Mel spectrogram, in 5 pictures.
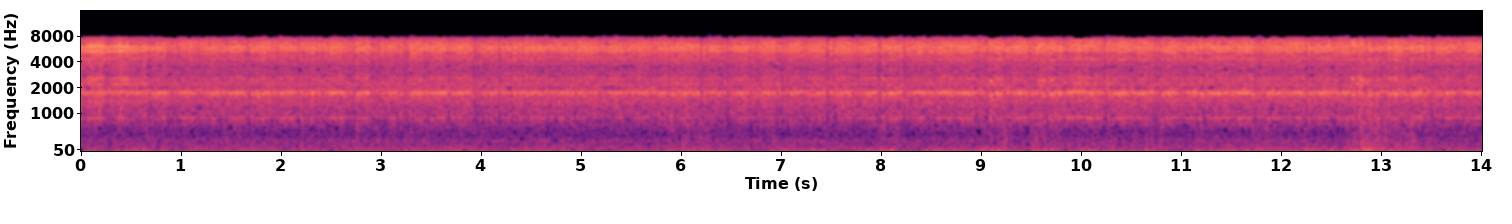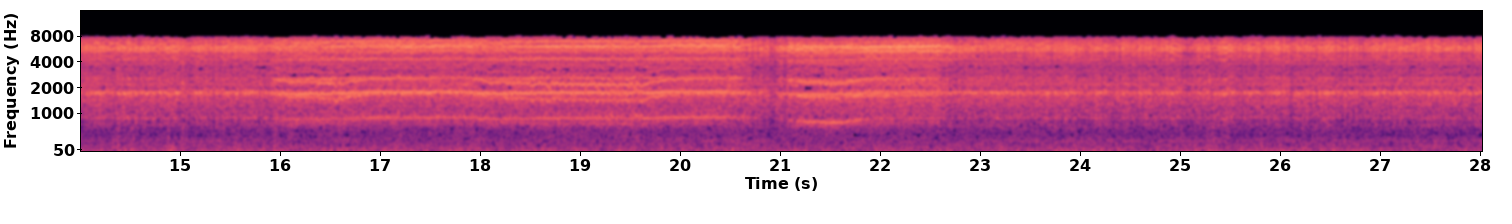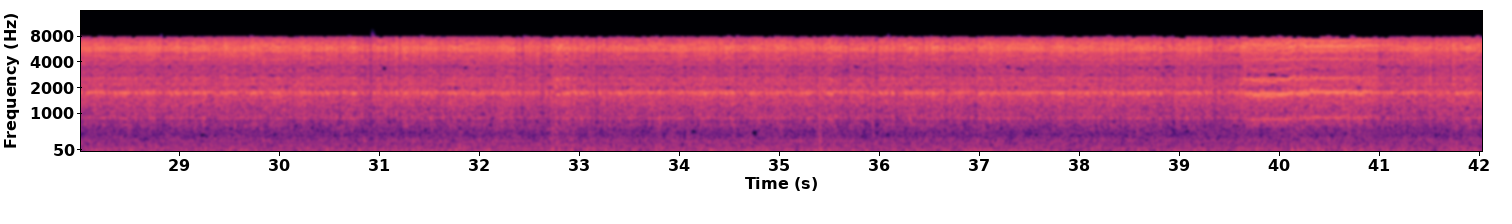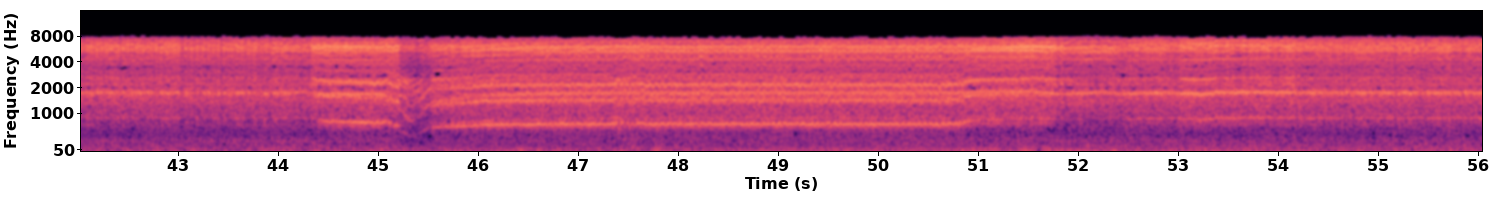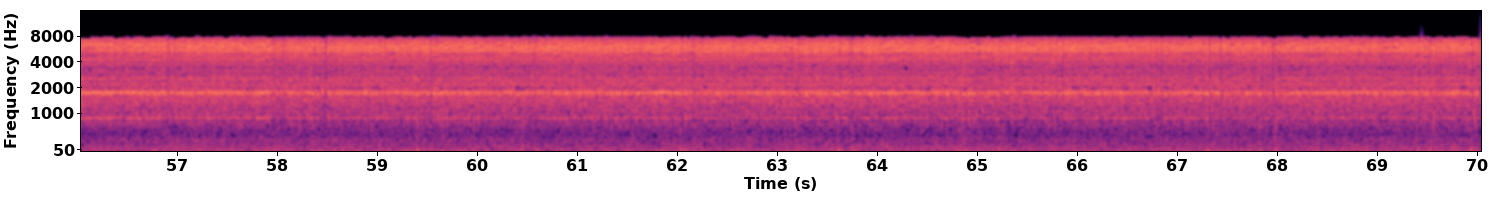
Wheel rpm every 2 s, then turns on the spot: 230, 230, 230, 230, 230, 230, 230, 230, 220, 220, 220, 230, 230, 230, 230, 230, 230, 230, 230, 230, 230, 230, 190, 200, 210, 220, 230, 230, 230, 230, 230, 230, 230, 230, 230.
none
